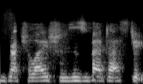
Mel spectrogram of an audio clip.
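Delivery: normal talking voice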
